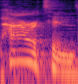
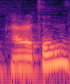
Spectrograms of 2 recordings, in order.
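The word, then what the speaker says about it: Parintins: First up, Paratins, as I'm reliably informed is pronounced. It is. Paratins, yeah. Paratins, indeed.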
